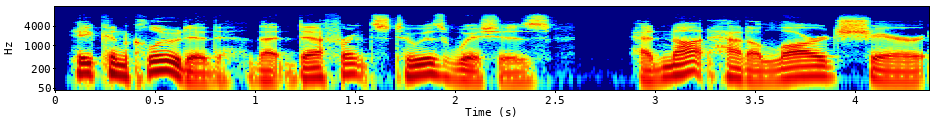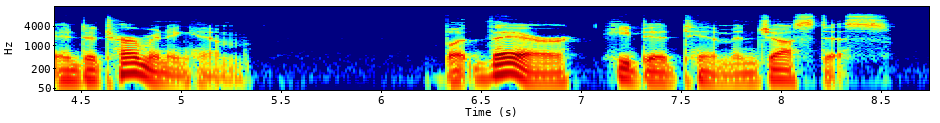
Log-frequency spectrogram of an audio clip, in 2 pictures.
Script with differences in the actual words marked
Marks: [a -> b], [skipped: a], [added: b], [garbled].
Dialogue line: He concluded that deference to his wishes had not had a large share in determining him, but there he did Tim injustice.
He concluded that deference to his wishes had not had a large share in determining him, but there he did Tim injustice.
